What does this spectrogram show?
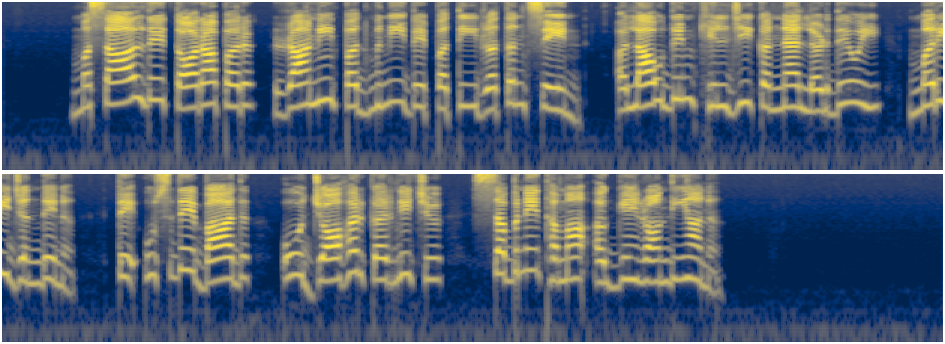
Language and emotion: Dogri, neutral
